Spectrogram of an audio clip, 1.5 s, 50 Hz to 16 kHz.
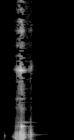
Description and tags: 20170101 Big Wine Bottle on Ceramic Floor 12
Big wine bottle on ceramic floor, recorded with Rode iXY.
